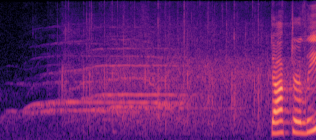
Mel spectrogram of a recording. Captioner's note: audience applauding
